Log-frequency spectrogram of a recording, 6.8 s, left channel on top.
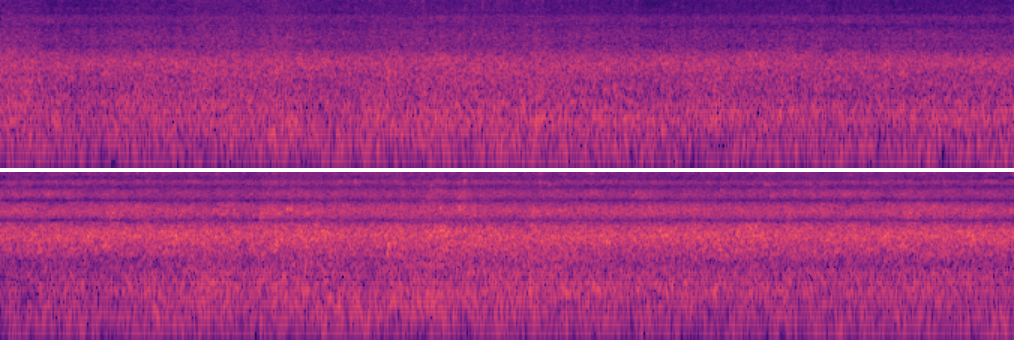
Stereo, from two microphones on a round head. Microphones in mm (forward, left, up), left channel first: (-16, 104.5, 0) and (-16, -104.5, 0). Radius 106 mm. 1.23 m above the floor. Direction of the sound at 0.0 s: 90° right.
